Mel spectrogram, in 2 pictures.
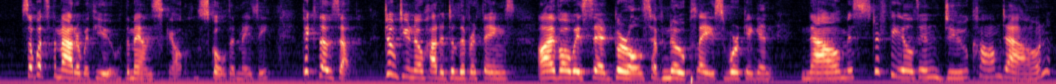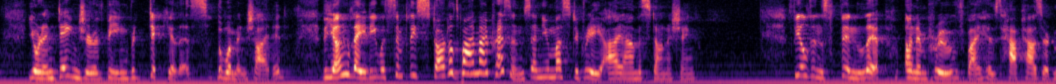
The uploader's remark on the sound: Audio from the Brixton BookJam, December 2017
